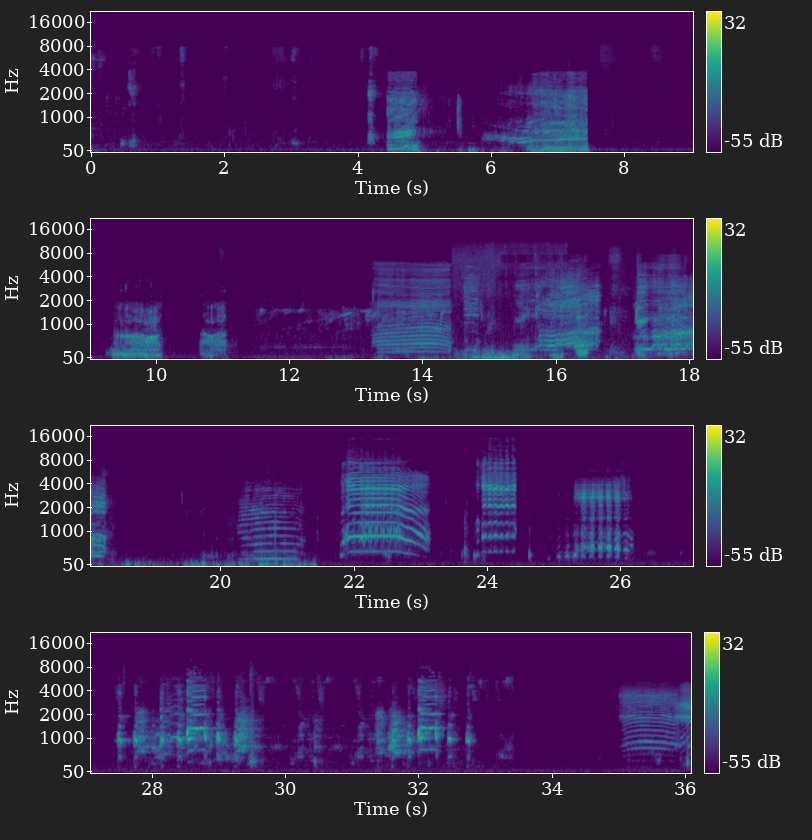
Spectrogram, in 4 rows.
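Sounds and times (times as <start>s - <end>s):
goats bleating: 15.5s - 18.4s, 21.8s - 23.2s, 23.8s - 26.2s, 35.0s - 36.0s.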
